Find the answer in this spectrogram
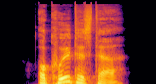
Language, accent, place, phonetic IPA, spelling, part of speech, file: German, Germany, Berlin, [ɔˈkʊltəstɐ], okkultester, adjective, De-okkultester.ogg
- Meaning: inflection of okkult: 1. strong/mixed nominative masculine singular superlative degree 2. strong genitive/dative feminine singular superlative degree 3. strong genitive plural superlative degree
